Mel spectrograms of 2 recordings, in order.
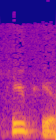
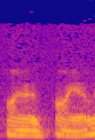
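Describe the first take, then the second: First: Each half is said as one syllable, pew. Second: Each half is said with two syllables, pee-oh. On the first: The speaker calls it right. "it's Pew Pew" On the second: The speaker calls it wrong. "not Pio Pio"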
